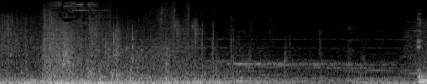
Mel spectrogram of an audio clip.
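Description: Incendio fire spell cast in Hogwarts Legacy, a loud booming burst with a rumbling fiery roar that stays dense for several seconds, then thins before a final sharp pop.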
